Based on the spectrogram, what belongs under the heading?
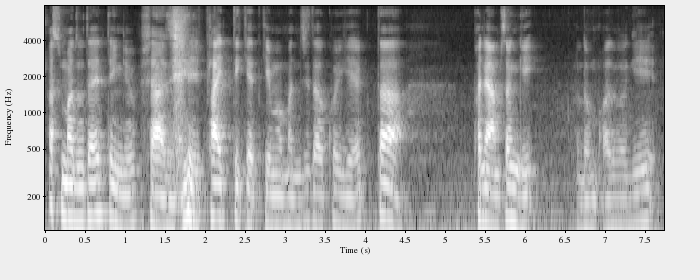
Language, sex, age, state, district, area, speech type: Manipuri, male, 60+, Manipur, Imphal West, urban, spontaneous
